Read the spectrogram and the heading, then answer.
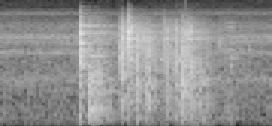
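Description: Metallic clanks and clatter of a pan being handled in a kitchen during cooking: a few sharp, bright knocks in close succession, fairly loud, with no talk.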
